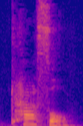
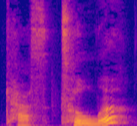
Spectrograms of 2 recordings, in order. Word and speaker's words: castle: that the t is silent if it's spelled in words with t l e or t n so some examples include Castle we're not saying Castle no no no we're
